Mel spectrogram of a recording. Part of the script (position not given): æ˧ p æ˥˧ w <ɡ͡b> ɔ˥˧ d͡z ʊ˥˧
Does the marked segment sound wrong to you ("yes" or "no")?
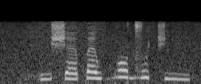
no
